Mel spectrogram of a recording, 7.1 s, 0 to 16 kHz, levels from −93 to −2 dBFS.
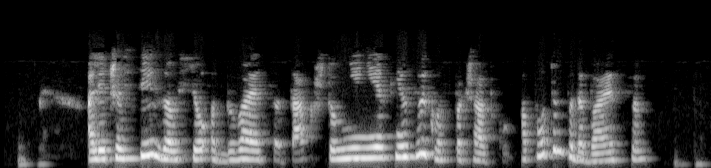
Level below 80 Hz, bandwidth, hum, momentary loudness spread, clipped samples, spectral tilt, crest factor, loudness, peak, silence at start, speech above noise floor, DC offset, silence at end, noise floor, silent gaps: -58 dBFS; 4.9 kHz; none; 12 LU; under 0.1%; -10 dB/octave; 16 dB; -17 LUFS; -2 dBFS; 0.2 s; 31 dB; under 0.1%; 0.1 s; -47 dBFS; none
